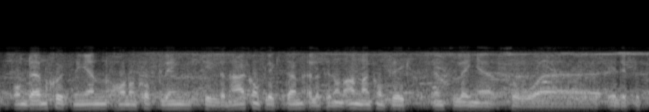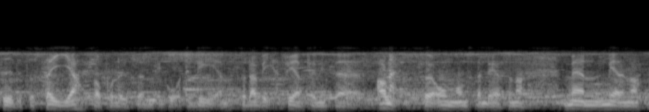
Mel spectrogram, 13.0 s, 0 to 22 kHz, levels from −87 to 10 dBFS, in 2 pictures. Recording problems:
echo of what is said; noticeable; throughout; 360 ms later, 15 dB below the speech
phone-call audio
distortion; slight; 15 dB below the speech
chatter from many people; loud; throughout; 6 dB below the speech

